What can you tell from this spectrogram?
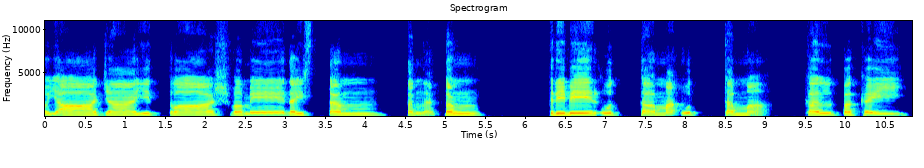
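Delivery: level, chanted teaching pace; slow pronunciation demo. Shown as a demonstration. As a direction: intone it piece by piece.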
